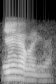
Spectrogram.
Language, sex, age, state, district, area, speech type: Urdu, male, 30-45, Uttar Pradesh, Gautam Buddha Nagar, urban, conversation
